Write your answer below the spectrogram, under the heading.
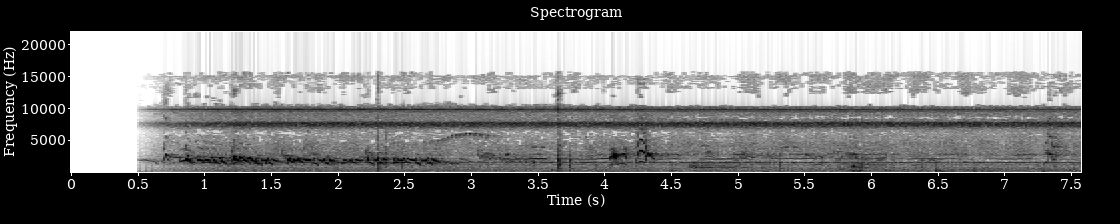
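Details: A family group of Black-fronted Nunbirds in trees along the Rio São Lourenço burst into a fast, rollicking group chatter of overlapping notes for about two seconds, then fall to scattered calls over a steady high insect drone.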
